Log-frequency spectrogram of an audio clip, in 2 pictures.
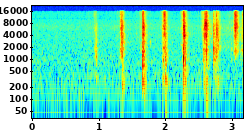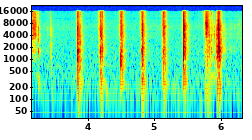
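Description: Cards are shuffled and snapped in quick riffles.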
